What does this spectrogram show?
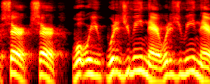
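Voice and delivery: mock polite, deferential tone. Speaker acts out referees questioning a coach, imitating a deferential referee. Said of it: "Kirby Smart is a coach that can get that".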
